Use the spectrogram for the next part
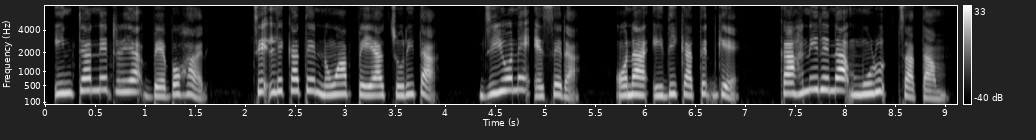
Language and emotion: Santali, neutral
